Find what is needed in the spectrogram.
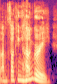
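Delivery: put-on mean, nasty, snapping tone. Imitating the partner refusing to share a bagel: imitating someone being nasty. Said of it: "he was so nasty that day to me".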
